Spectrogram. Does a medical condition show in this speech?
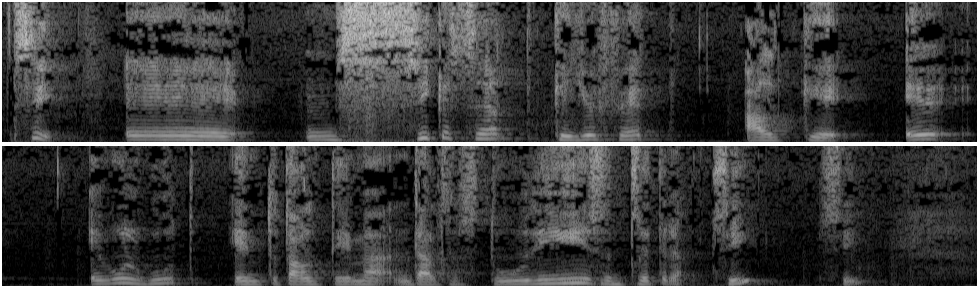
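Yes: stuttering; inherited through maternal line, mother unaffected, sister's son and cousins affected, present since school age; still present at age 59, some tension speaking on air; stuttered speech, visible part small compared with inner experience; here prolonged sounds.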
